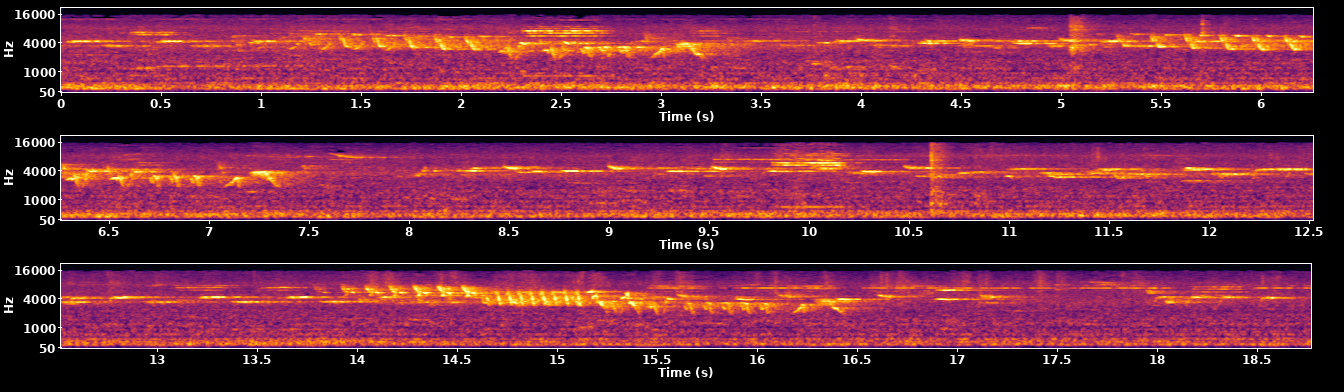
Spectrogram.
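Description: Small birds singing: a quick descending trill heard three times, about a second in, around five seconds in and near fifteen seconds, with short chirps in between, over a steady low background hum.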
